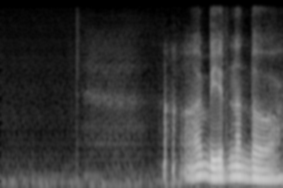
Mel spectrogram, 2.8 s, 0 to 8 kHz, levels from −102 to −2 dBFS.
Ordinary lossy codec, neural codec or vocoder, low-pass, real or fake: none; codec, 16 kHz in and 24 kHz out, 0.9 kbps, LongCat-Audio-Codec, fine tuned four codebook decoder; 7.2 kHz; fake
